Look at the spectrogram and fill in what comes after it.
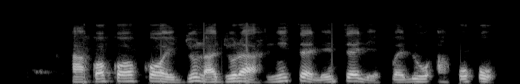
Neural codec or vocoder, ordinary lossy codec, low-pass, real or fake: none; none; 7.2 kHz; real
